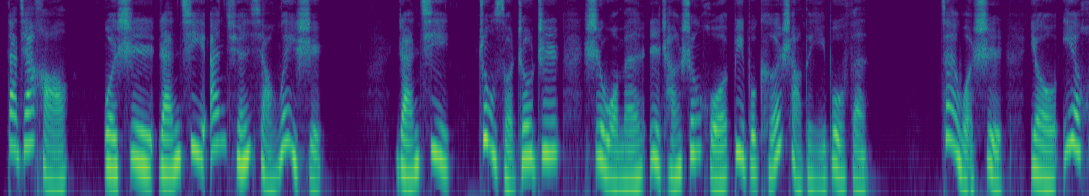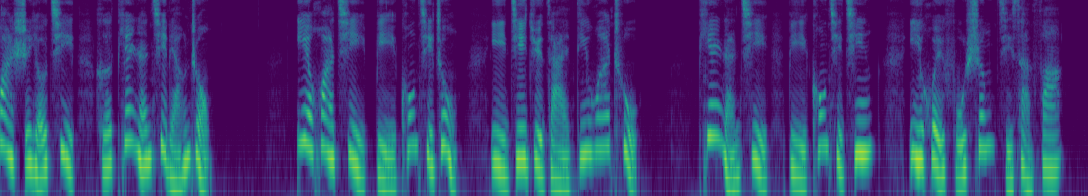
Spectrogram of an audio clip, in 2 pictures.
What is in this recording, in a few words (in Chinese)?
沉稳亲切燃气知识解说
